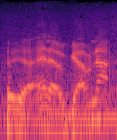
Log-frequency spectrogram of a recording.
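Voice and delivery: cockney chimney sweep. Acted. Streamer jokes in a chimney sweep cockney accent. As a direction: say "hello, governor" like an old London chimney sweep. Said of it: "the old chimney sweep accent".

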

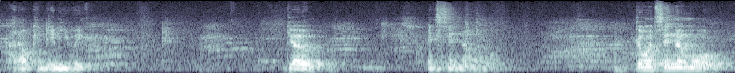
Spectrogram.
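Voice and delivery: low, soft tender command; quietly forgiving Jesus; gentle Jesus. Acted. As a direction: speak it softly to the woman. Jesus quoted softly.

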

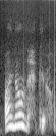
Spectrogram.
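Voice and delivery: soft, high put-on dad voice; voiced dad. Cousin's dad recognising the girl, put-on voice.

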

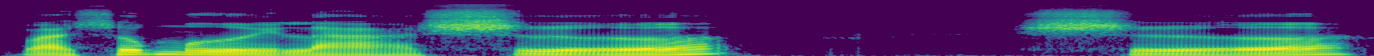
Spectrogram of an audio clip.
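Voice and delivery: sữa low then dipping; sữa for ten. Shown as a demonstration. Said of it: "đọc gần như ưa là sữa".

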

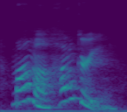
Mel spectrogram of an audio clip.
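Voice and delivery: high, small peeping gosling voice; baby gosling voice. Acted. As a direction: squeak it like a hungry baby bird.

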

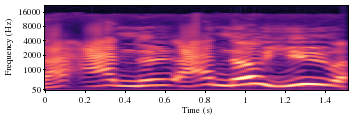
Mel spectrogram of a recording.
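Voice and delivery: very high, loud incredulous protest; incredulous friend. Retold or imitated. Old friend protests he knows the pastor's past, very high and loud. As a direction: insist you know who he really was. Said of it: "He goes, he goes".

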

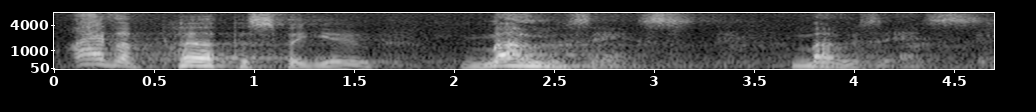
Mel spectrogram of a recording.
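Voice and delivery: low, slow, tender voice; loving God. Acted. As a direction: draw out the name gently and reassure. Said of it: "God speaks to us out of a love".

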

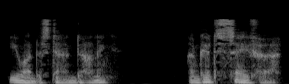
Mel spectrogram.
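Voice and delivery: soft, low private vow; murmured under breath. A narrator's reading. Widower speaking to his dead wife, murmuring under his breath. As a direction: murmur it tenderly, almost to yourself. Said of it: "under my breath, I murmured".

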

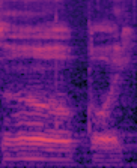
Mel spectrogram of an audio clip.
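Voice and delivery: ordinary delivery

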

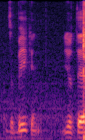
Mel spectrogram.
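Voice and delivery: ordinary talk, nothing marked

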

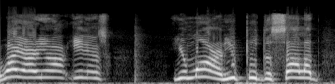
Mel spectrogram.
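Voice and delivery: fast, high mocking yell; imitated screaming roommate. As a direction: ham up his shrill nagging, fast and high. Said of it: "he come screaming".

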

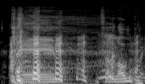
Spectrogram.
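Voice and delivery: laughing loudly through "it's a lump", slowed right down. Real, not acted. Retelling the lump joke to friends, laughing loudly. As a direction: lose it mid-line, laughing hard.

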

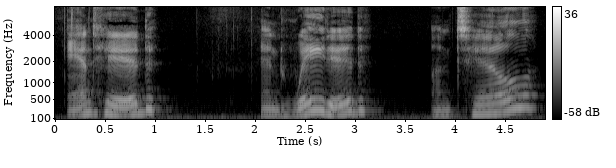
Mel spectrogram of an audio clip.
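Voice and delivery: lively picture-book read-aloud; story reading to children. A narrator's reading. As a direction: read it to little ones.

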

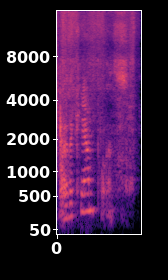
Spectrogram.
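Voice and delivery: plain reading voice

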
